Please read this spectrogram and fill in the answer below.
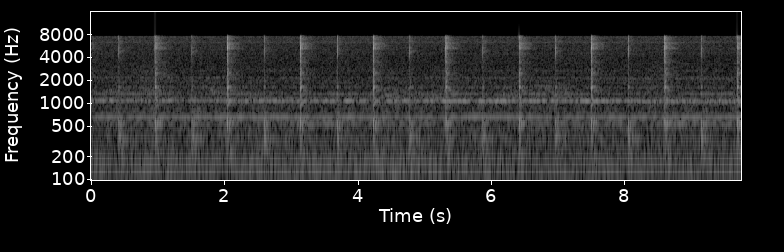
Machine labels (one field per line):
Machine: valve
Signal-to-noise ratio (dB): 6 dB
